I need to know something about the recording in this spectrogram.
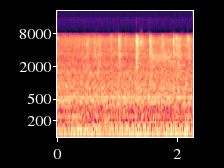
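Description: Steady low hum with a faint even hiss: room tone, with no distinct event.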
